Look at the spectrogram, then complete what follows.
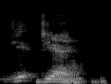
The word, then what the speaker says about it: Dieng: Dieng.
